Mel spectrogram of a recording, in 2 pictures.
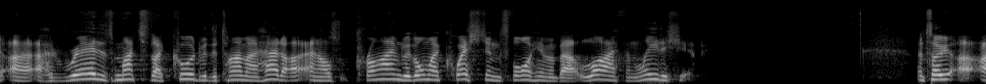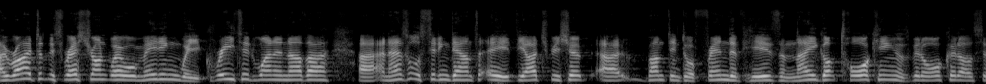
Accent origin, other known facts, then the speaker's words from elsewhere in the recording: Huonville, Tasmania, Australia; mate, I'm from Huonville.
